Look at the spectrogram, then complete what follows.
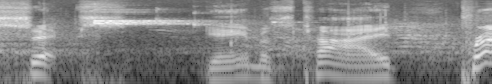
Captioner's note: whistle blows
